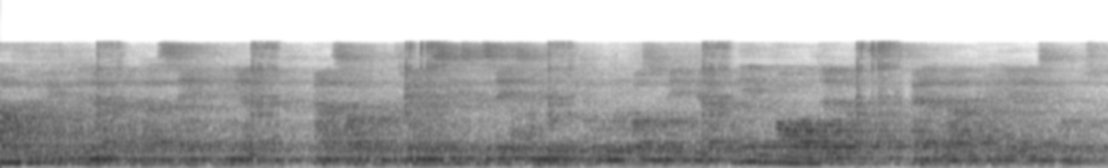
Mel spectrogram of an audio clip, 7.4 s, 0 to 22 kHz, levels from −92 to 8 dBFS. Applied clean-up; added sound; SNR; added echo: none; Fart; 13 dB; reverberation time 2.1 s.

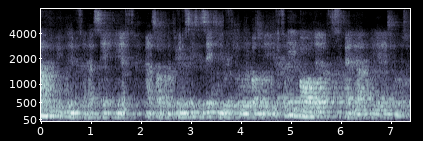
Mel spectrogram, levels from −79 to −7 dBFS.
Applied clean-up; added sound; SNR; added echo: neural separator model SepFormer DNS4.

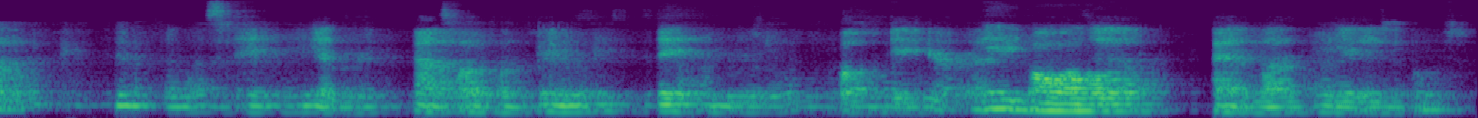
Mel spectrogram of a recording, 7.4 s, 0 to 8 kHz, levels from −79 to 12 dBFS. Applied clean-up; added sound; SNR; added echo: neural mask model DeepFilterNet 3.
